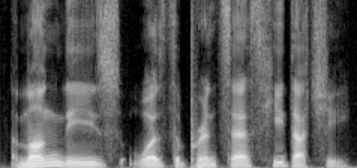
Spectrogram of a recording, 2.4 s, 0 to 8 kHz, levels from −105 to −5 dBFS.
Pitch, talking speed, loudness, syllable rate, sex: 110 Hz, 150 wpm, -20 LUFS, 5.0 syllables/s, male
